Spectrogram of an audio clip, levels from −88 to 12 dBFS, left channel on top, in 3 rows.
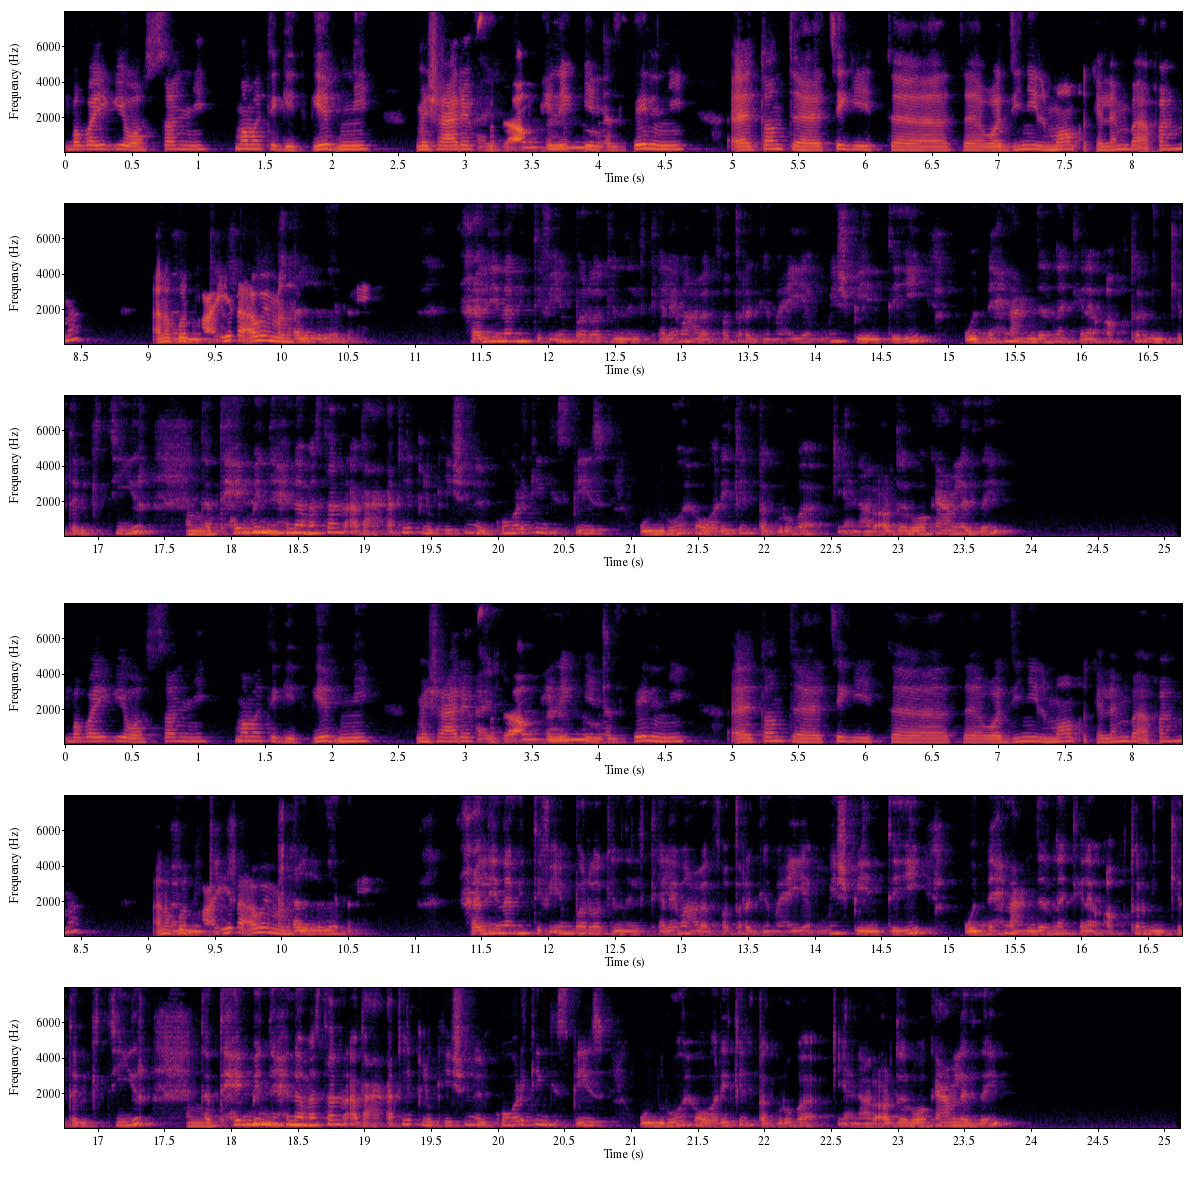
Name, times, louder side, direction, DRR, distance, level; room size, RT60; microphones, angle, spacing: voice 1, 0.0-2.3 2.6-4.7 5.0-8.5 9.0-10.1 17.7-17.9, left 4 dB, 75° left, 0.6 m, -26 dB
voice 2, 3.1-4.0 9.2-9.4 10.1-10.5 11.1-20.8 21.1-23.8, right 1 dB, 35° right, 2.5 m, -29 dB
18.0 x 6.0 x 9.2 m
head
